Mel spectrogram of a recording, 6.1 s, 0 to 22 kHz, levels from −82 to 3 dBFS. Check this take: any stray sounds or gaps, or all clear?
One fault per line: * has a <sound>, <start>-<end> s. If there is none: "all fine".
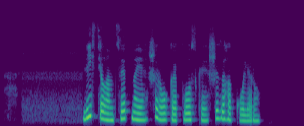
all fine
